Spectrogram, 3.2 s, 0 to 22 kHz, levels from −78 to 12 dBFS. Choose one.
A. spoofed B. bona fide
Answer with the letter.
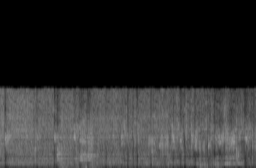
A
